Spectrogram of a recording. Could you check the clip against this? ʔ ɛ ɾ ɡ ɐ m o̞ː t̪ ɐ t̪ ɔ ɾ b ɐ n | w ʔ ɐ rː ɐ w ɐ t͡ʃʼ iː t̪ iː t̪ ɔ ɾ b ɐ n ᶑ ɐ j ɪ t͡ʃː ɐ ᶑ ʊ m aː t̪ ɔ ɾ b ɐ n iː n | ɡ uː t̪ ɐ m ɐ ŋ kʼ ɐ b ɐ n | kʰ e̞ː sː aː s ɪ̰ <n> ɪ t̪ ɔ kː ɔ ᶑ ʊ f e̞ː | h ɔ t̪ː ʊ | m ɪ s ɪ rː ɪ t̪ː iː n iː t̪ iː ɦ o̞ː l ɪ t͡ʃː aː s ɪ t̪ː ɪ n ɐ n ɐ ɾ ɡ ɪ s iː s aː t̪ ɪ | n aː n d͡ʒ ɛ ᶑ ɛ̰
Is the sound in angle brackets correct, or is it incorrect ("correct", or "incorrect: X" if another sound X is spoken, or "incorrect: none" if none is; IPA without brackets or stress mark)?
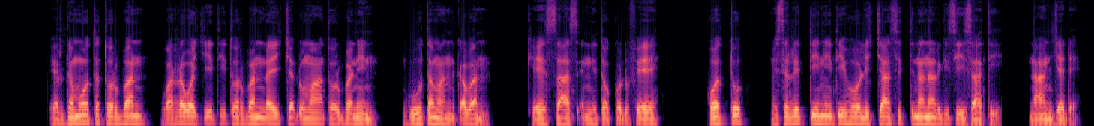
incorrect: nː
